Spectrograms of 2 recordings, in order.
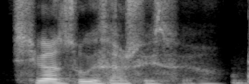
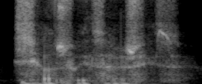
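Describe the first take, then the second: First: Said in the usual way. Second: Hushed, very soft whisper; whispered repeat. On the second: Real, not acted. Preacher repeating to congregation what time allows, whispering. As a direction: drop to a whisper to let it sink in.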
